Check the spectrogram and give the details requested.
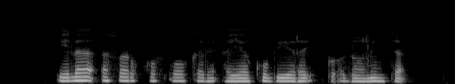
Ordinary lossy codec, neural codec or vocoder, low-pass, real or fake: MP3, 32 kbps; vocoder, 24 kHz, 100 mel bands, Vocos; 5.4 kHz; fake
